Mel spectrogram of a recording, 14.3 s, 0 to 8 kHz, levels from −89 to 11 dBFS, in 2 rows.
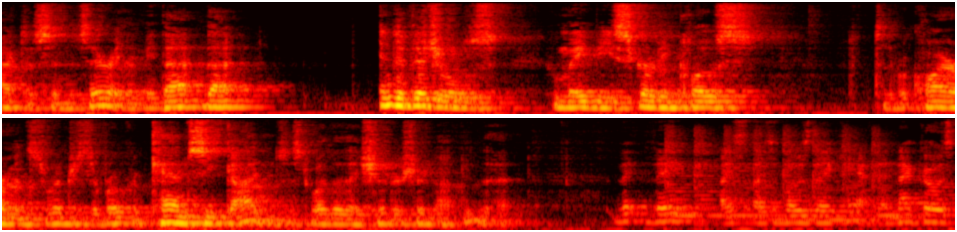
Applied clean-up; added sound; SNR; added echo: neural separator model SepFormer DNS4.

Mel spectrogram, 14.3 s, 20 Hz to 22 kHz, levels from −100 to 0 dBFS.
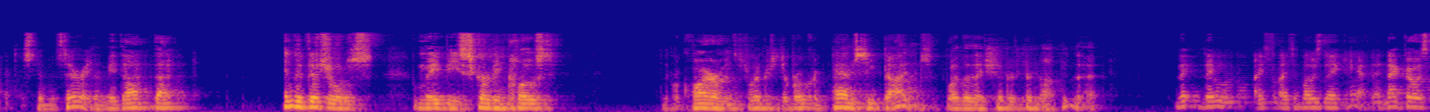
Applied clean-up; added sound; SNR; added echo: neural mask model DeepFilterNet 3.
